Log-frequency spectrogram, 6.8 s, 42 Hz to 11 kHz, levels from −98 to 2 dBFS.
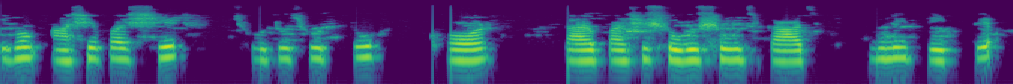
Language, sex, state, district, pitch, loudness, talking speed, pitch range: Bengali, female, West Bengal, Dakshin Dinajpur, 225 Hz, -17 LUFS, 105 wpm, 205-245 Hz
